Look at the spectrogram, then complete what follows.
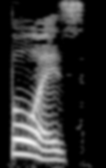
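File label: "boys", English, British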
